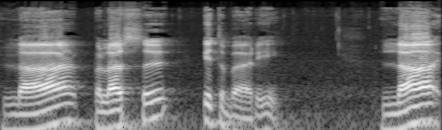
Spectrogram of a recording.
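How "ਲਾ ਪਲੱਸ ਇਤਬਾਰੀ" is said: ਲਾ then ਇਤਬਾਰੀ, split and slow; syllable by syllable. Shown as a demonstration. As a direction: spell out ਲਾ and ਇਤਬਾਰੀ apart. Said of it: "ਇਹਦਾ ਉਚਾਰਨ ਹੈ ਲਾ ਇਤਬਾਰੀ". (ਹੌਲੀ ਹੌਲੀ ਵੱਖ ਵੱਖ ਉਚਾਰਨ)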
